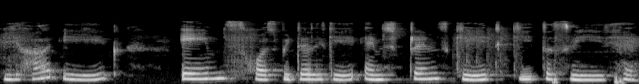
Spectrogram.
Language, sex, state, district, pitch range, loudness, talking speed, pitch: Hindi, female, Chhattisgarh, Raipur, 220-255 Hz, -16 LUFS, 85 wpm, 230 Hz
